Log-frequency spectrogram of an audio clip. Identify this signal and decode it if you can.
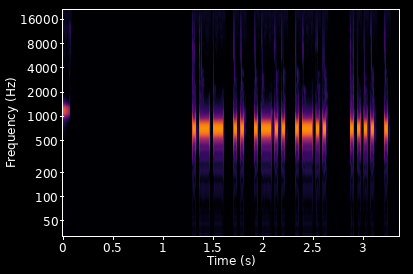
Morse code, heard as a keyed tone, about 34 wpm, 700 Hz. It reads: WILL HE
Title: Sentences from Top 1000 Words - Review Part 2 - 35wpm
